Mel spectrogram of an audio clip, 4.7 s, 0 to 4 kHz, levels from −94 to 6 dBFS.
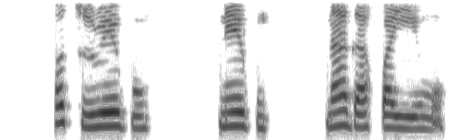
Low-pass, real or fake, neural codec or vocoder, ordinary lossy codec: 3.6 kHz; real; none; none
